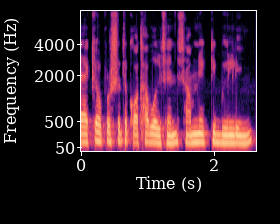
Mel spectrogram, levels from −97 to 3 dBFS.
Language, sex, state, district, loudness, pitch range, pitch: Bengali, male, West Bengal, Alipurduar, -13 LUFS, 125-140 Hz, 130 Hz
